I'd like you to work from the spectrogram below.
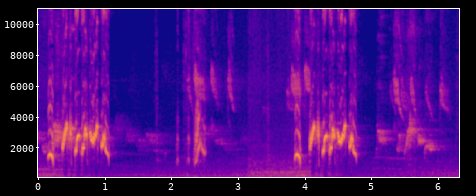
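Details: Red-whiskered bulbul's competitive fighting song, used to train birds: two bright, rapid phrases of six or seven looping whistled notes about three seconds apart, with softer chirps between and a faint background hum.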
